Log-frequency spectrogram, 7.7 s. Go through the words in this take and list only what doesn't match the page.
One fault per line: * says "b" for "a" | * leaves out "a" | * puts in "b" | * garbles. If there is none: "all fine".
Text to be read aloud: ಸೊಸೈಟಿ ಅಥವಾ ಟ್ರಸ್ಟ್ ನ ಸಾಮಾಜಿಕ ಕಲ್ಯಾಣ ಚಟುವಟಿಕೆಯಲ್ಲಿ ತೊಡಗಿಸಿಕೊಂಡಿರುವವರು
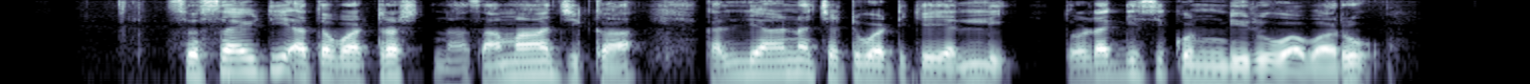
all fine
